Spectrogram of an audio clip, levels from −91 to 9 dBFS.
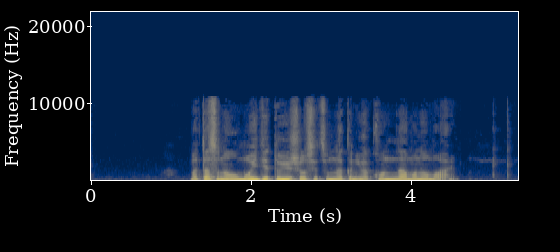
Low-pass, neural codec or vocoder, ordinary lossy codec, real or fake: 10.8 kHz; codec, 24 kHz, 0.9 kbps, WavTokenizer, medium speech release version 2; AAC, 48 kbps; fake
